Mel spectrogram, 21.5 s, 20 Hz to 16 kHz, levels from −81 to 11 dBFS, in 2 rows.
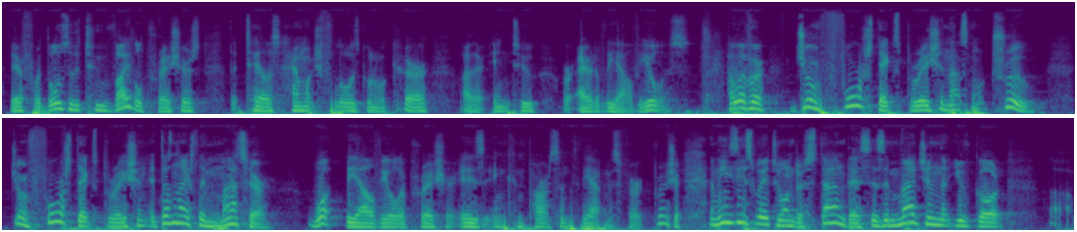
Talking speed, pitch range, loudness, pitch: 175 wpm, 125-180 Hz, -18 LUFS, 140 Hz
